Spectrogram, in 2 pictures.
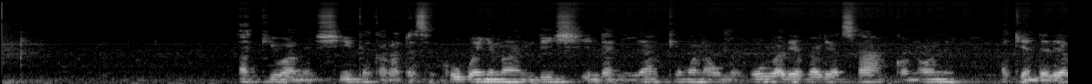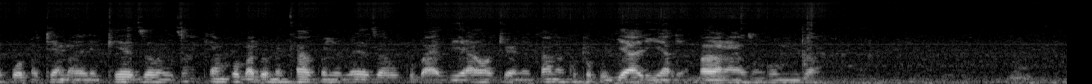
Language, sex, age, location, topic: Swahili, male, 25-35, Dar es Salaam, education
